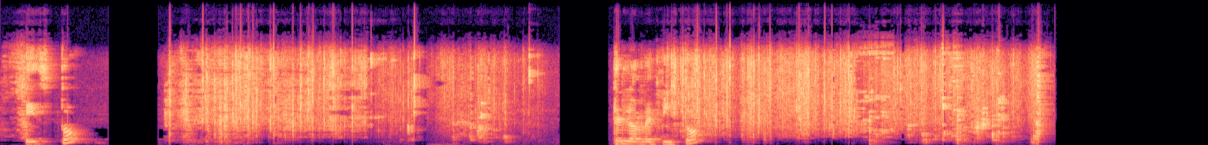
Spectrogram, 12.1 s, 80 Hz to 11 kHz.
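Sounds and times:
speech: 0.2 - 0.9, 6.2 - 7.2
sheet of paper being crumpled: 1.6 - 5.4, 6.6 - 10.6.

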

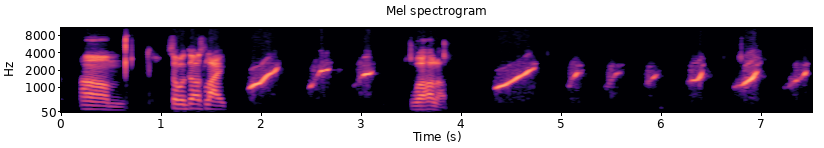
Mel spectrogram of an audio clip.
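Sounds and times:
speech: 0.2 - 1.8, 3.5 - 4.0
high-pitched upward-sweeping animal chirps: 2.0 - 3.2, 4.4 - 7.5.

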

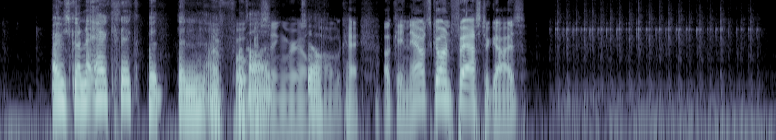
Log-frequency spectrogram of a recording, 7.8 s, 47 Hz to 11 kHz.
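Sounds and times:
speech: 0.5 - 5.7
keyboard keys clicking: 5.6 - 7.6.

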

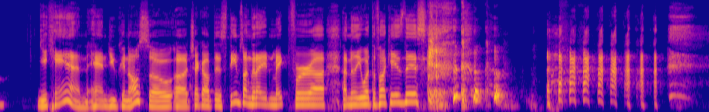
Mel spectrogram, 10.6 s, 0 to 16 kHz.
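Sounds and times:
speech: 0.6 - 7.2
person coughing: 6.4 - 7.7
suppressed laugh with breathy snorts: 8.2 - 10.1
wheeze: 10.0 - 10.6.

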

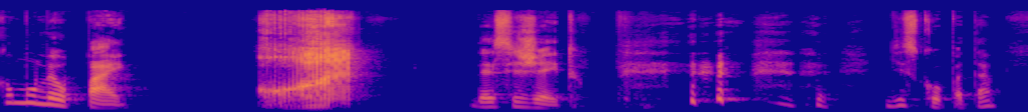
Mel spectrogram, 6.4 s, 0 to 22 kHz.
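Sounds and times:
speech: 0.0 - 0.9, 1.6 - 2.0, 3.0 - 3.7, 4.9 - 6.4
person mimicking a loud snore with their voice: 1.6 - 2.2
laughter: 4.1 - 5.2.

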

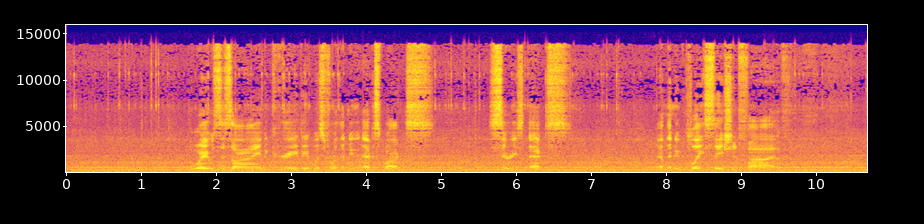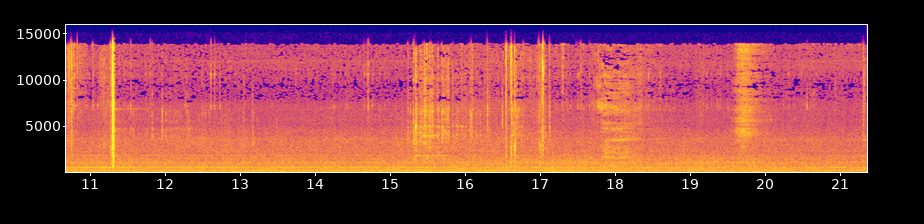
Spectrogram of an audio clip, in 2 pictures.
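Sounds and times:
road roar of a car driving on the highway between Omaha and Lincoln, Nebraska: 0.0 - 21.3
speech: 1.7 - 5.0, 5.7 - 6.8, 7.9 - 9.8.

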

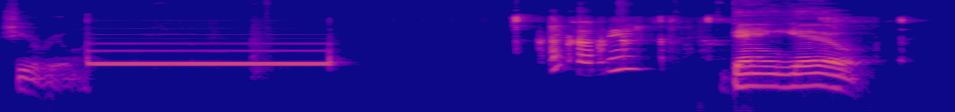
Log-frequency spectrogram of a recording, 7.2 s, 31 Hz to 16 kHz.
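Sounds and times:
speech: 0.0 - 0.8, 4.6 - 6.6
steady buzzy telephone dialing tone: 0.7 - 2.5.

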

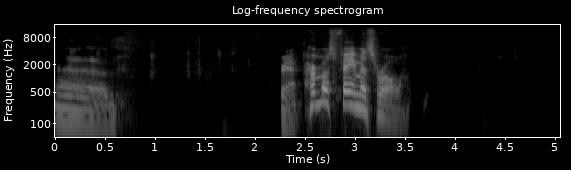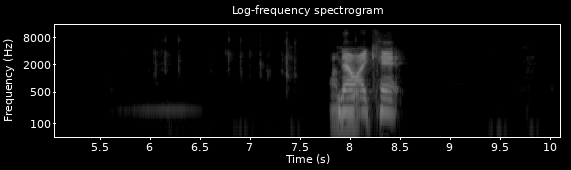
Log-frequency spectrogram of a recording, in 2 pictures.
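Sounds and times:
clattering keystrokes on a computer keyboard: 0.8 - 2.1, 5.9 - 7.7
speech: 2.3 - 3.6, 7.8 - 8.6.

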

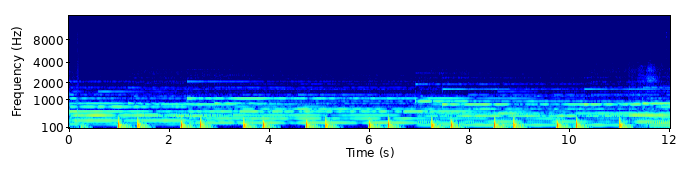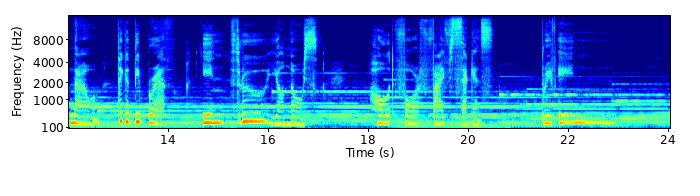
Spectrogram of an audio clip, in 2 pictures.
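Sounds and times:
steady heartbeat thumping in lub-dub pairs: 1.0 - 1.6, 2.2 - 2.9, 3.5 - 4.1, 4.7 - 5.4, 6.0 - 6.6, 7.2 - 7.9, 8.5 - 9.1, 9.8 - 10.4, 11.0 - 11.2
speech: 12.0 - 12.4, 13.0 - 14.0, 14.7 - 17.0, 18.0 - 20.5, 21.5 - 22.7.

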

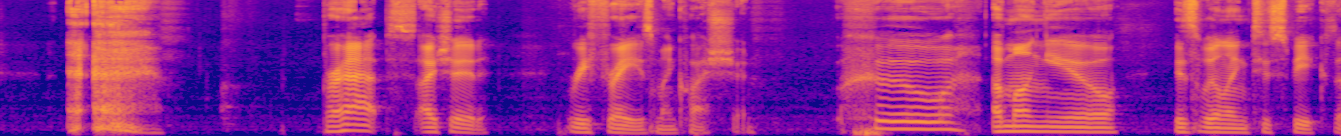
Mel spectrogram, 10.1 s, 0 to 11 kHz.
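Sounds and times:
man clearing his throat: 0.5 - 1.3
speech: 2.4 - 10.0.

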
